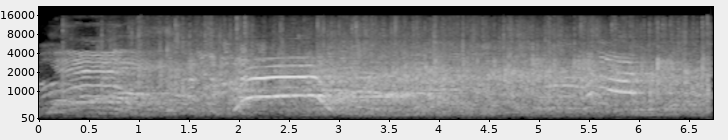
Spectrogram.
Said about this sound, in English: Because what I recognize, and this is where the clap comes in, an empty tomb means, watch this wait for it, wait for it.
